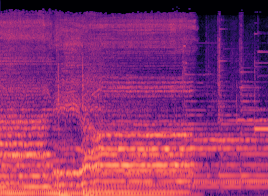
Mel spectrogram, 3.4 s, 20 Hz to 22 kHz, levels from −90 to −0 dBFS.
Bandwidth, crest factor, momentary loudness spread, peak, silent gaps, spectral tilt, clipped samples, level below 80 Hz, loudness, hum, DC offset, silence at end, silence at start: 18 kHz; 10 dB; 8 LU; -10 dBFS; none; -4.5 dB/octave; under 0.1%; -30 dBFS; -21 LUFS; none; under 0.1%; 0 s; 0 s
